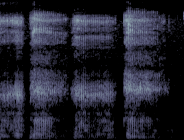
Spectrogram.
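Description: A voice imitates a mole snoring, giving three long rasping, purr-like snores separated by brief pauses. The snores are close and fairly loud, and no other talk is heard.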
